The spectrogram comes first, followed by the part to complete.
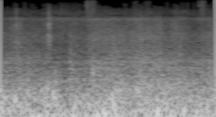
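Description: Steady low rumble of a taxi's engine and road noise heard from inside the car's cabin as it pulls up.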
